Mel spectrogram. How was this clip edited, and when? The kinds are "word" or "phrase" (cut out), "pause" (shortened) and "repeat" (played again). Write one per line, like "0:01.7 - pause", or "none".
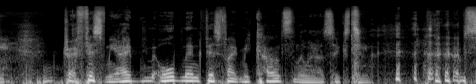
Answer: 0:01.0 - word
0:02.0 - phrase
